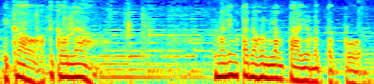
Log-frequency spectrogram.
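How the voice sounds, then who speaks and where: A man's voice: mid-range voice, a little slow, lightly acted. A man playing a jealous, controlling married lover in a radio drama, with music behind him. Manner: controlling, turns sweet and pleading.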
